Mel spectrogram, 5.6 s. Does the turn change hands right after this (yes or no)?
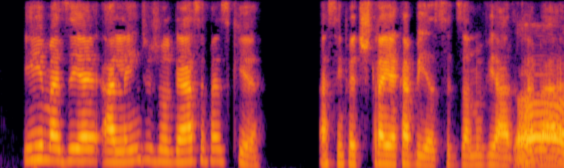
yes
